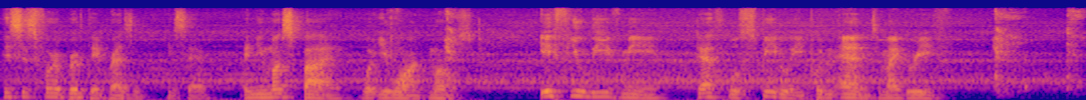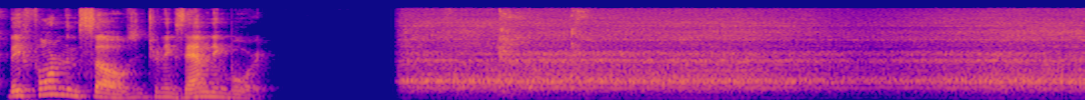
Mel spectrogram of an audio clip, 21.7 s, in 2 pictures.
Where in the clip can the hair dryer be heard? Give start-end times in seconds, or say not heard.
0.0-10.8, 14.8-21.6.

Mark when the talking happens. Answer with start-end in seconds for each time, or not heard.
0.0-4.7, 5.4-9.3, 10.9-13.4.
